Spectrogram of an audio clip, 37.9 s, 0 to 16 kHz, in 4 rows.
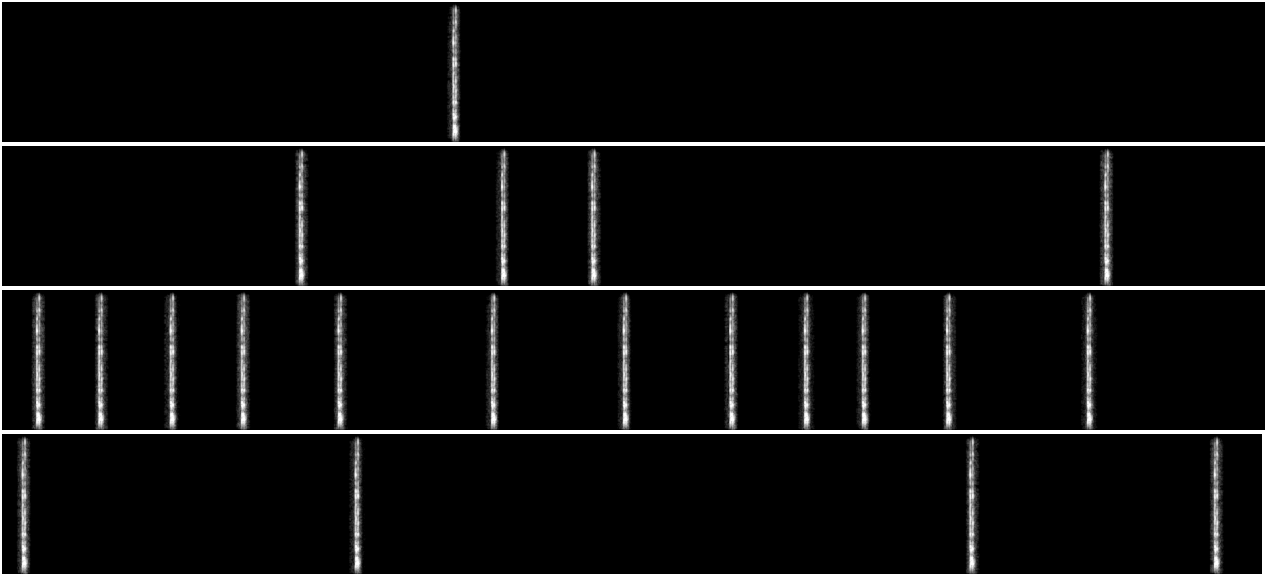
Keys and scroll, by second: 1.7 z, 5.4 Right, 6.7 Left, 7.1 Right, 9.1 F4, 14.7 ctrl+a, 16.0 ctrl+g, 30.2 shift+F4.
